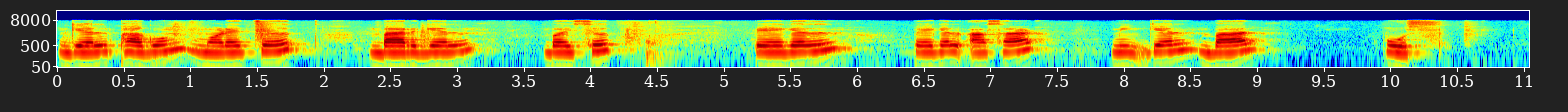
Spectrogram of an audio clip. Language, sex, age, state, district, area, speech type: Santali, female, 18-30, West Bengal, Purulia, rural, spontaneous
